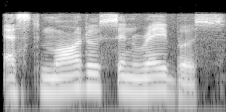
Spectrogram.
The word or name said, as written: est modus in rebus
